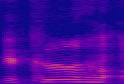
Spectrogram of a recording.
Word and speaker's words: ichor: And is that how it's pronounced? Ichor or an ichor? – I think ichor is the correct pronunciation.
